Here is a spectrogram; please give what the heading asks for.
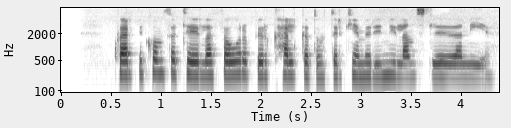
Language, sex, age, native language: Icelandic, female, 30-39, Icelandic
